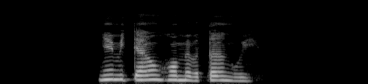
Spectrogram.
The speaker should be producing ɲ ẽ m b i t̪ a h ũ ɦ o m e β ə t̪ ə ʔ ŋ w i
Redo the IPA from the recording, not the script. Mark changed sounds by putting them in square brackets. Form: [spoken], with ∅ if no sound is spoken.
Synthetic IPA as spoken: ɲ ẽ m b i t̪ a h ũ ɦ o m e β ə t̪ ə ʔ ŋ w i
